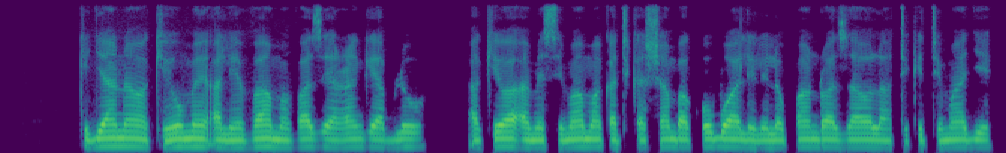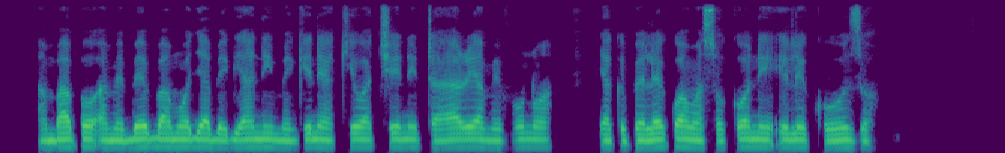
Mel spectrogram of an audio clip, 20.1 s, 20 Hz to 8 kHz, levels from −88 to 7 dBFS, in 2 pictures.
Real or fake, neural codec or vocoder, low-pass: real; none; 7.2 kHz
